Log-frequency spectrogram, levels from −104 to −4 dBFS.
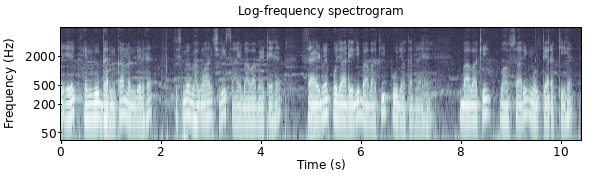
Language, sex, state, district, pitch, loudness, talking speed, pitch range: Hindi, male, Uttar Pradesh, Jyotiba Phule Nagar, 100 Hz, -17 LUFS, 180 wpm, 95-110 Hz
